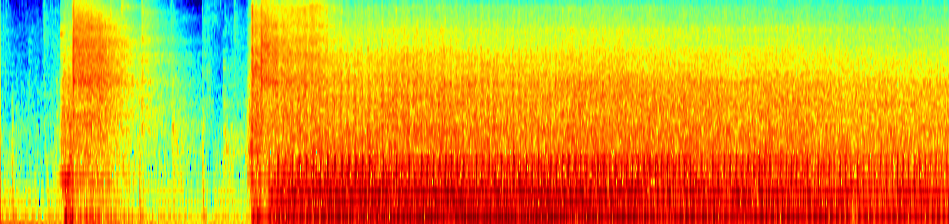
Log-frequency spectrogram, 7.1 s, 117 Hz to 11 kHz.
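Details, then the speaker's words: 2010 Honda CRF250, cold and unstarted for about 2 days, kick-started on choke: a couple of thumps, then it catches and settles into a steady, even single-cylinder idle; healthy cold start. "The bike is cold. It has been started in like 2 days. Let's give it some choke. Let's hope it starts."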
